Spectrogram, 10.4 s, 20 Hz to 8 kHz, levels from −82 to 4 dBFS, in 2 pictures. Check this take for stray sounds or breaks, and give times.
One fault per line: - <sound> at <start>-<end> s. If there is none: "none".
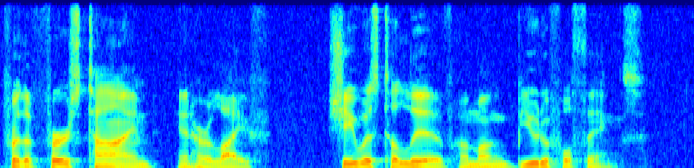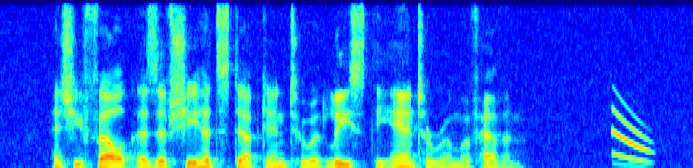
- chirp at 9.8-10.1 s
